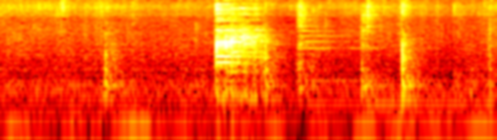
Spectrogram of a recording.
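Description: Ground cumin, coriander, Kashmiri chili and turmeric are stirred with taro greens in a hot pan. A low sizzle runs under several scraping strokes, one louder burst of hissing and spoon scrapes in the middle, and lighter scrapes later.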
